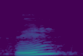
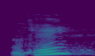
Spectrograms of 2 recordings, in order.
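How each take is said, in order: Both takes have the same delivery.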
